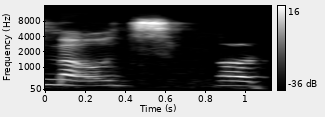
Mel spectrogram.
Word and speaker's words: Modes: great job Corrine amelia mode am i pronouncing your name right amelia its modes okay amelia modes is a third-year undergraduate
